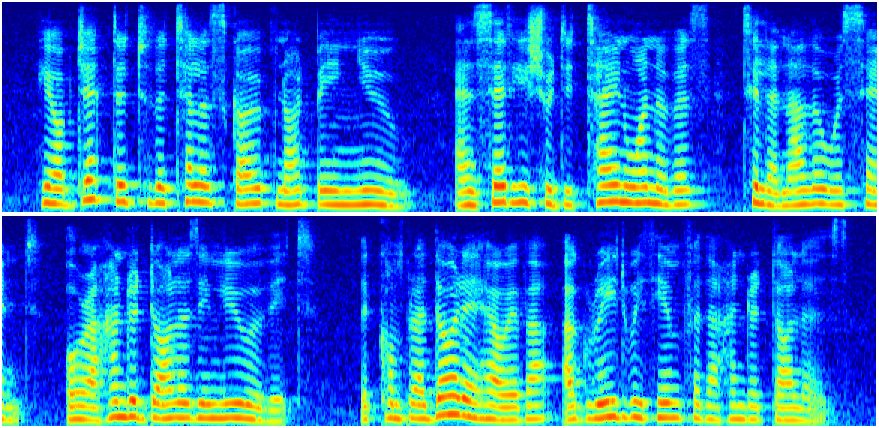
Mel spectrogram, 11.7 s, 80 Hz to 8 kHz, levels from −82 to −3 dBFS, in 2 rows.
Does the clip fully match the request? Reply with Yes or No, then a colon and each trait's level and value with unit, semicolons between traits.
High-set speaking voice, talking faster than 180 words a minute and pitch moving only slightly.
Yes: high, 195 Hz; average, 195 wpm; narrow, 2.3 semitones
